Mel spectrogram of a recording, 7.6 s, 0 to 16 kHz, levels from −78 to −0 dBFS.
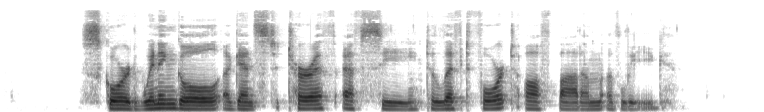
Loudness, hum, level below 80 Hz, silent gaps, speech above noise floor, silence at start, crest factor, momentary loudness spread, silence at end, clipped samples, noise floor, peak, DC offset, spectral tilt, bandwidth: -18 LUFS; none; -60 dBFS; none; 63 dB; 0.85 s; 18 dB; 12 LU; 1 s; under 0.1%; -80 dBFS; 0 dBFS; under 0.1%; -5.5 dB/octave; 11.5 kHz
